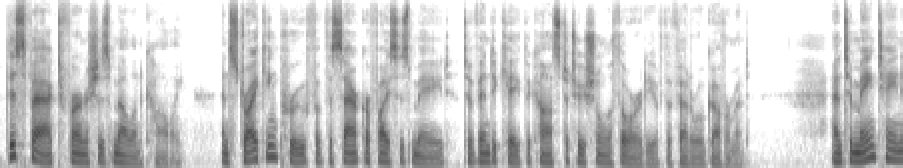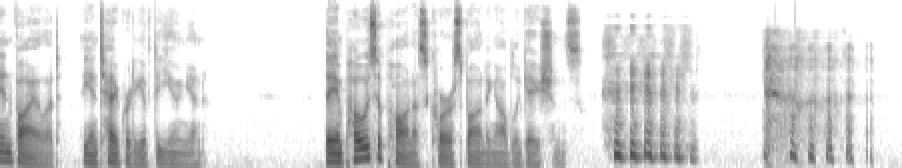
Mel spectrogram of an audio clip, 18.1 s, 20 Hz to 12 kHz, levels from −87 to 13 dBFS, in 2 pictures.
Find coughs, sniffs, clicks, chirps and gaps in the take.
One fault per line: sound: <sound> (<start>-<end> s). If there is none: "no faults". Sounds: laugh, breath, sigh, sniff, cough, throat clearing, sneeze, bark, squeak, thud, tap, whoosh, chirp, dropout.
sound: laugh (15.0-16.0 s)
sound: laugh (16.6-17.8 s)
